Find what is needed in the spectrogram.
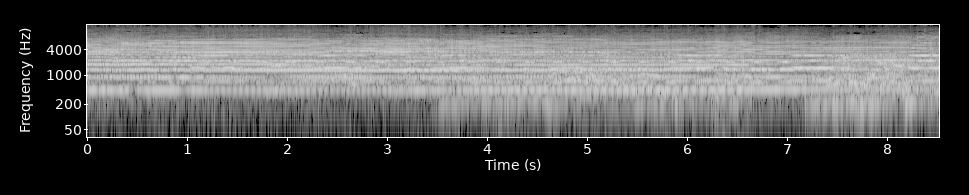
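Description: A horn held on one long, steady note, with spectators shouting and cheering over it from about halfway through.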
